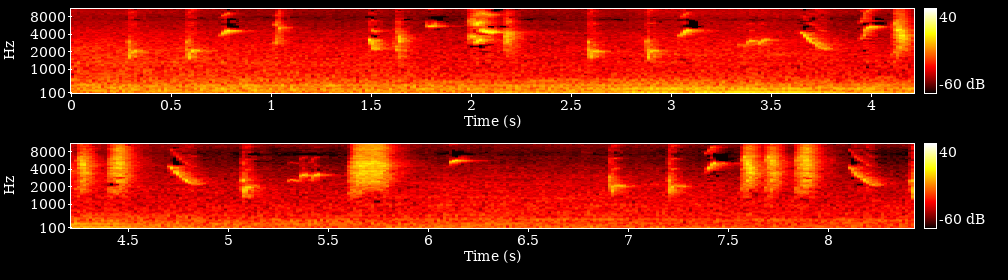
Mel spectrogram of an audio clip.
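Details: {'caption': "Long-tailed shrike singing a varied 'isian' lure song of the 'toet toet' style: a jumble of quick chirps, downslurred whistles and buzzy bursts, with no clear rhythm, over a faint low hum."}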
